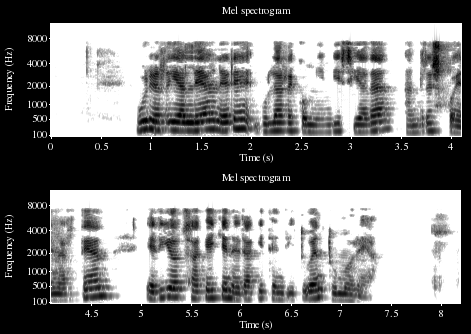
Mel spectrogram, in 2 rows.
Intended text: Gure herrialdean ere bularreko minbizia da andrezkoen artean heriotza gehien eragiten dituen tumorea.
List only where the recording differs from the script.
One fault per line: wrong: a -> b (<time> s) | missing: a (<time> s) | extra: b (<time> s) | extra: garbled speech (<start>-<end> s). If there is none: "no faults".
no faults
